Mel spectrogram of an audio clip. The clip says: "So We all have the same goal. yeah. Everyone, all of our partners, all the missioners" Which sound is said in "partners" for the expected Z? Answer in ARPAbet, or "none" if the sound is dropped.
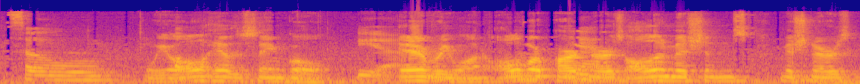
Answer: Z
